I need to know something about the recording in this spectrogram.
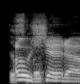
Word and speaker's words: Shito: Shit-o is what it is pronounced.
